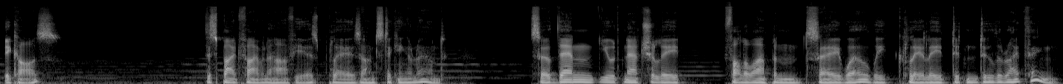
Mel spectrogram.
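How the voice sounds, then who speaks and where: Male commentator, low-pitched, blunt and exasperated, casual delivery, music bed underneath. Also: unhurried. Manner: blunt, exasperated, repeats phrases for emphasis. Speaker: host giving commentary on game news.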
